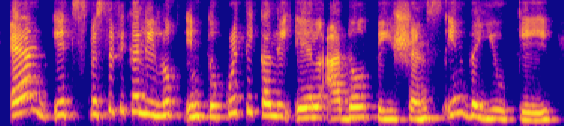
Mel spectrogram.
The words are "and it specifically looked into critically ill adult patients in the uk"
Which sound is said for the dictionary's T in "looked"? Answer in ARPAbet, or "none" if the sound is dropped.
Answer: T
